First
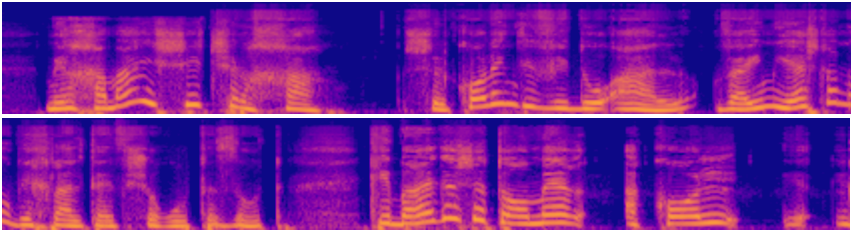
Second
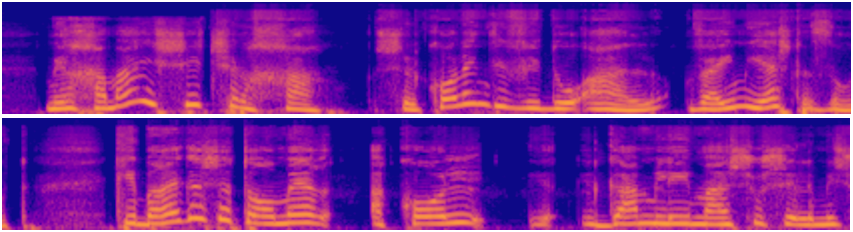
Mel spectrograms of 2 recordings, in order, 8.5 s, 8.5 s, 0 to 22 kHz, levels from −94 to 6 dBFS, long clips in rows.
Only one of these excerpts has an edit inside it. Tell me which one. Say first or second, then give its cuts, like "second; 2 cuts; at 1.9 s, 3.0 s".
second; 2 cuts; at 1.8 s, 3.9 s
